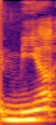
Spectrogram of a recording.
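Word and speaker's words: mir: to learn it properly whenever R is the end of a word you don't emphasize it you know you just say Mia and Dia so even though it is R when you pronounce it should like d i a Dia m i a Mia okay I a okay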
